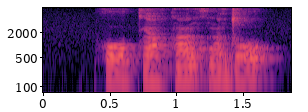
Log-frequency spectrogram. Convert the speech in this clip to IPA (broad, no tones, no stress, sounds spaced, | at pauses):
pʰ o kʲ ã k œ̃ xʷ œ̃ d o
